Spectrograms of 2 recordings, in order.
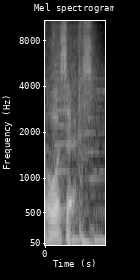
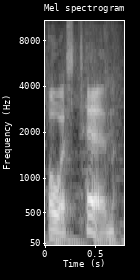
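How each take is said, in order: First: The final part is said as the letter ex. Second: The final part is said as the number ten. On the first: "So they must pronounce it OSX" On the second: "pronouncing it OS 10 could potentially infringe on copyright"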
